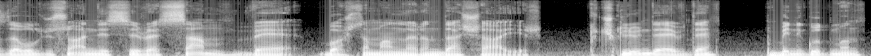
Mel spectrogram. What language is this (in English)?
Turkish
